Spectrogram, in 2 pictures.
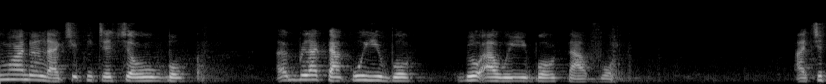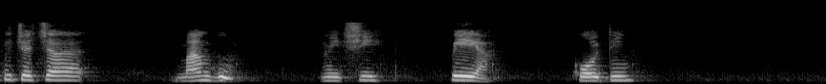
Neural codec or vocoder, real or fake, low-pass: codec, 16 kHz, 1.1 kbps, Voila-Tokenizer; fake; 7.2 kHz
